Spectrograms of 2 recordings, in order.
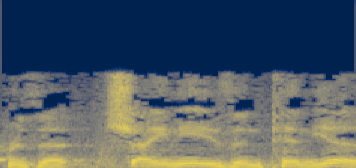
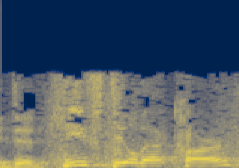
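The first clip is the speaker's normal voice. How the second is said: he stressed higher; 4 semitones higher than usual. Shown as a demonstration. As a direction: lean on he, as if someone else did it. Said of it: "five different things".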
